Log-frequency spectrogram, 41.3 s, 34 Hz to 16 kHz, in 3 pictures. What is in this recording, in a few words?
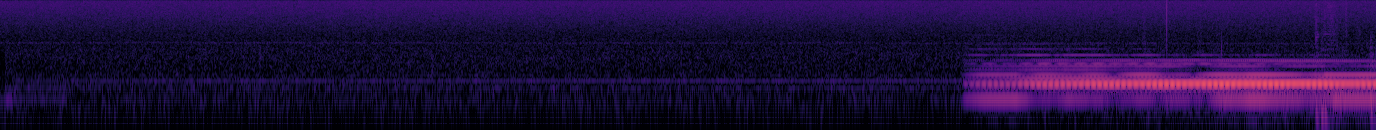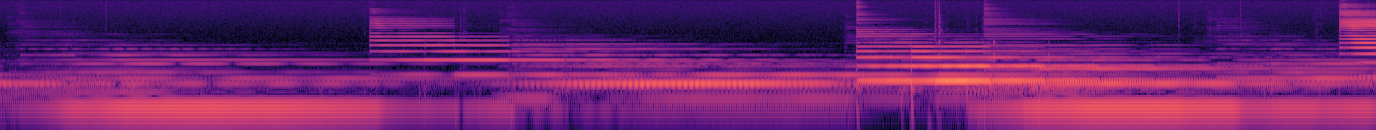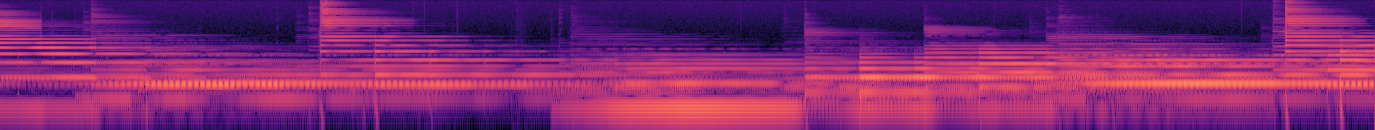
D 100 GTR Vol Ped impro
